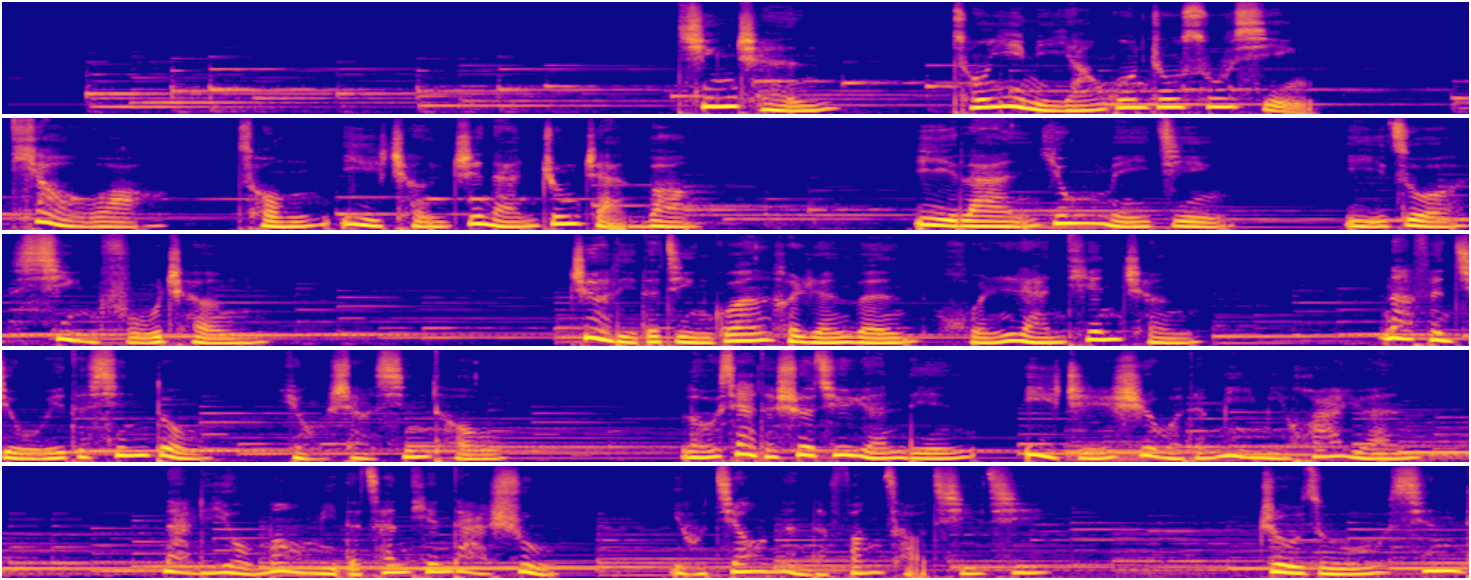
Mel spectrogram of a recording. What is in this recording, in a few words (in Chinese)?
女 广告, 童声; 阳光幸福城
